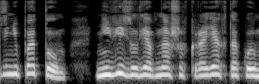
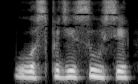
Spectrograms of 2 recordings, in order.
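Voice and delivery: usual speaking voice

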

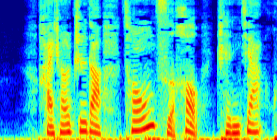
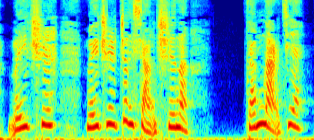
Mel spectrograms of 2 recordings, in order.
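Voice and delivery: high-pitched, eager phone reply; keen youngster agreeing to meet; eager young character; 8 semitones higher than usual. A narrator's reading. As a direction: jump at the lunch invitation in a high voice. Eager phone reply while leaving.

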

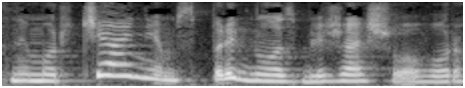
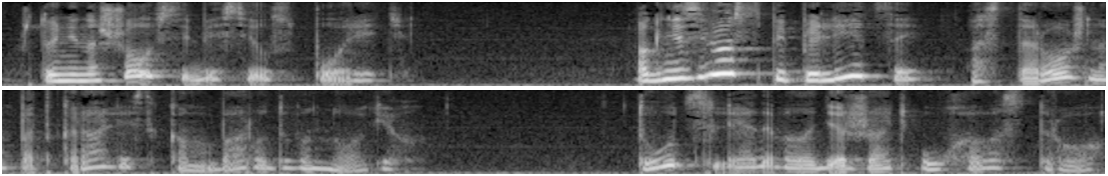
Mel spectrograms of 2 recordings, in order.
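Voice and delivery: usual speaking voice

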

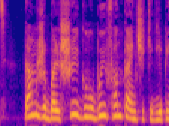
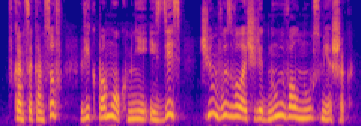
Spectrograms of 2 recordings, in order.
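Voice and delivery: usual speaking voice

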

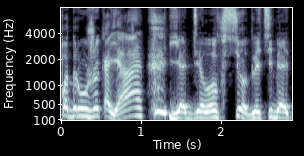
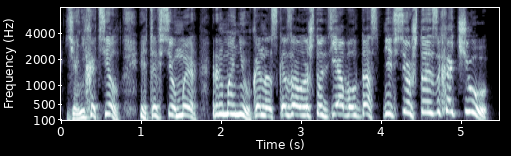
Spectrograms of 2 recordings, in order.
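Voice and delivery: high, desperate excuses; whining. Acted. Pyotr blaming the mayor to save himself, whining. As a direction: whine it out, climbing higher. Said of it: "заскулил Пётр Трубинин".

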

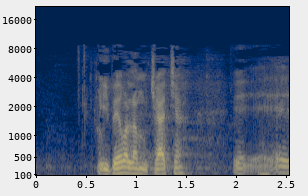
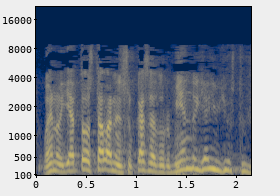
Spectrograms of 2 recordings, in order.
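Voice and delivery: quick, high, louder; fast excited telling; 9 semitones higher, 5 dB louder, faster than usual. Real, not acted. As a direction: rush it out. (relato rápido y exaltado)

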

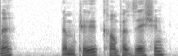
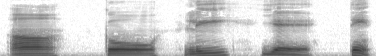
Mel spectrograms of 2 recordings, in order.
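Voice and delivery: slow demo; much slower than usual. Shown as a demonstration. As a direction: go li ye din drawn out slowly. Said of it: "Second part".

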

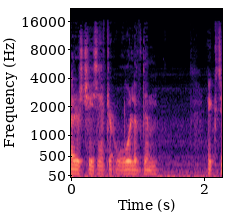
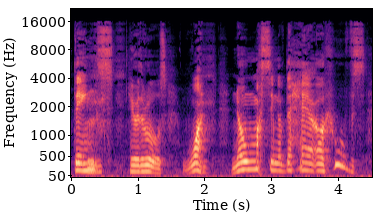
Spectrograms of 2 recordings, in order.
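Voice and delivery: higher and louder, laying down rules; prissy Rarity voice; 7 semitones higher, 7 dB louder than usual. Retold or imitated. Rarity setting rules for the spiders, prim and loud. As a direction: lecture the monsters primly. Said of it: "And then Rarity goes".

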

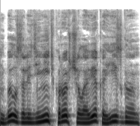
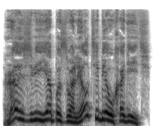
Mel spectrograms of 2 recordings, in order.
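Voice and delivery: put-on stern, higher voice of an elderly priest; sharp old man voice; 5 semitones higher than usual. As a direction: question him like a cranky old man. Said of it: "резкий старческий голос Невида".

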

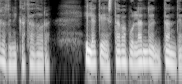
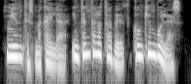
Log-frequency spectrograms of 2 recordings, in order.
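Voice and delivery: accusing; 7 semitones higher than usual. A narrator's reading. Accusing over radio.

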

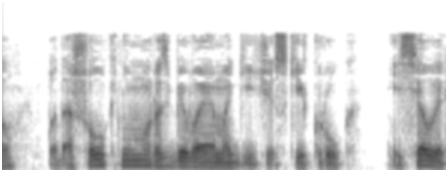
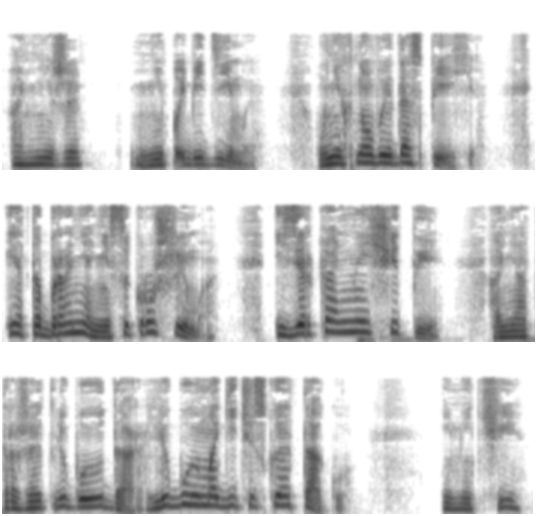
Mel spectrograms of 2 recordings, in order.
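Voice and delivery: high-pitched, agitated listing; upset, overwrought voice; distraught insisting; 10 semitones higher than usual. A narrator's reading. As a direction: insist desperately, close to tears. Upset angel insists enemies are invincible.

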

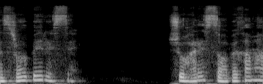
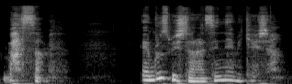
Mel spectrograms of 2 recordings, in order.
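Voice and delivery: softer, muttered through light sobs; sobbing under breath; 3 dB quieter than usual. A narrator's reading. Bonnie tells the therapy group she's had enough, mildly sobbing. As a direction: murmur it like you're all cried out.

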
